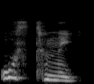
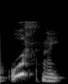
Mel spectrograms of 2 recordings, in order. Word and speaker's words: усний: то звук т випадає Ми ж не кажемо устний Ми кажемо усний і пишемо усний проїзд корінь ЗД а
